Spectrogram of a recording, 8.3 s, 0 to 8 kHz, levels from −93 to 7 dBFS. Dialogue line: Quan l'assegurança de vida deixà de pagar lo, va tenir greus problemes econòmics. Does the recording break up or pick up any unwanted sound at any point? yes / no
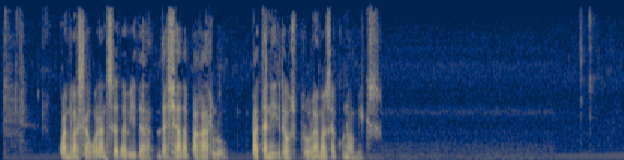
no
